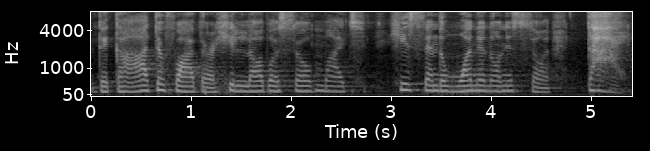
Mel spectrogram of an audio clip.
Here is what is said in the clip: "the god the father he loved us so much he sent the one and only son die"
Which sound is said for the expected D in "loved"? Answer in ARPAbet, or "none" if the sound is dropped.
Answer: none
